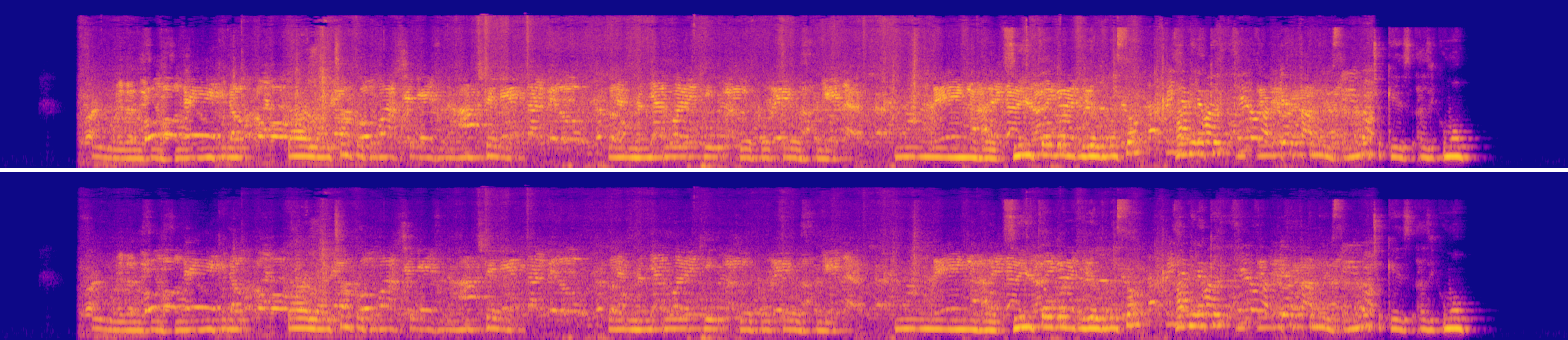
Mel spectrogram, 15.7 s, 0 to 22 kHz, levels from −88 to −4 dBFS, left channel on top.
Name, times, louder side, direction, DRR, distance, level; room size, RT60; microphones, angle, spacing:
Conversation, 0.8-13.8, left 6 dB, 40° left, 0.8 m, -21 dB
voice 1, 0.9-5.5 6.1-8.7 8.9-14.6, left 1 dB, 15° left, 1.4 m, -24 dB
11.5 x 6.4 x 5.0 m
head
